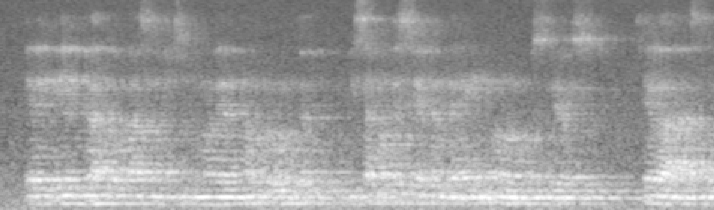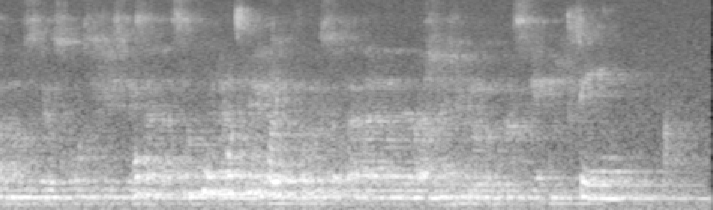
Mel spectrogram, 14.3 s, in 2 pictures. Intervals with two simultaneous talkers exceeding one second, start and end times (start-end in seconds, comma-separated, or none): 9.1-10.6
